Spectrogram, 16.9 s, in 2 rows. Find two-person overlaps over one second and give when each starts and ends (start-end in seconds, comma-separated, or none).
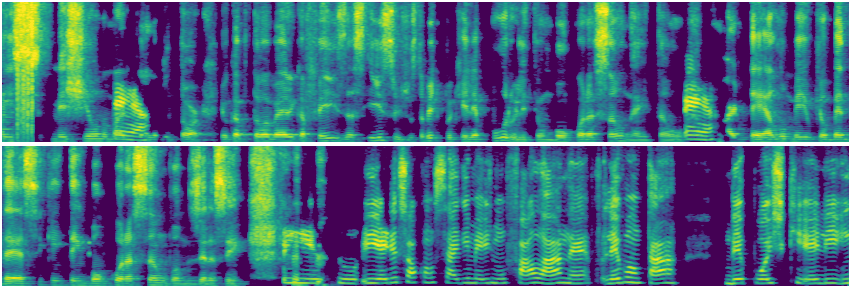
none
